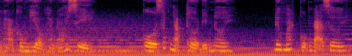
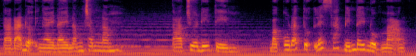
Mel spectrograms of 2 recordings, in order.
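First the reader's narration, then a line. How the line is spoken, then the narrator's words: Scornful sneering. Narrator (Vietnamese): Hắn cười khẩy mà nói, lời nói mang đầy sự khinh bỉ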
